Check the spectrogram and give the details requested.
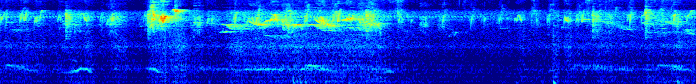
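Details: Crimson sunbird giving a bright, piercing chirp followed by a burst of thin, high twittering notes, set against a constant high-pitched background chorus with faint lower warbled calls.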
